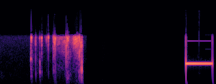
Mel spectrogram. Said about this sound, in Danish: Du er velkommen til at lægge en besked efter klartonen, no. eller sende en sms, så vender jeg tilbage så hurtigt jeg kan.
